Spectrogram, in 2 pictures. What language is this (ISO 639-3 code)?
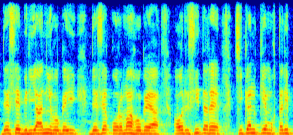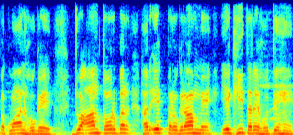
urd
